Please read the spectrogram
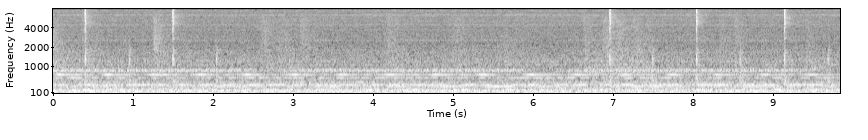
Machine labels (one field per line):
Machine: valve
